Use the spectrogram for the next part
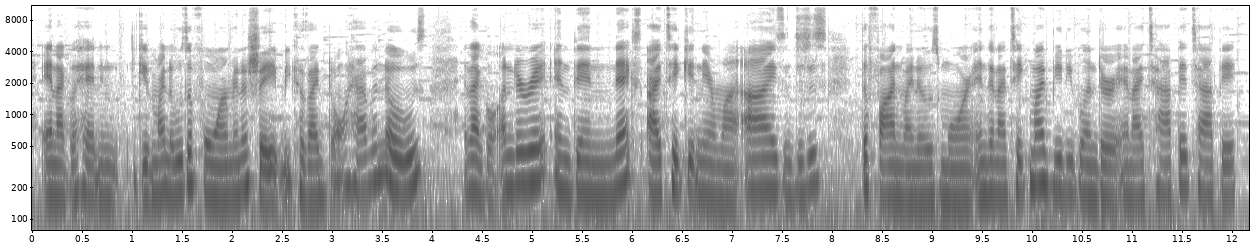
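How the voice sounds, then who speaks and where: A young woman talking casually through a makeup tutorial and telling a story in a chatty, animated way. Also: on the low side, a little fast, soft background music. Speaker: beauty vlogger.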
